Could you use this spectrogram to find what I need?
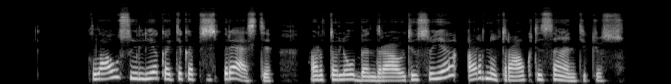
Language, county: Lithuanian, Vilnius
